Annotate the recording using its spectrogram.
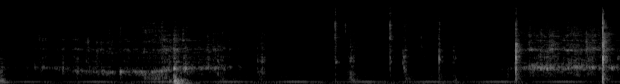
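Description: Faint sipping and swallowing of a drink from a glass jar, with a deeper gulp about two seconds in and a few soft clicks.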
